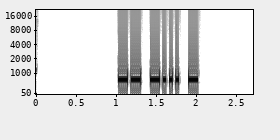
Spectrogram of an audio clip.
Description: Morse code, heard as a keyed tone, about 31 wpm, 700 Hz. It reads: MBT
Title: USA Call Sign Postfixes - 3 Letters 30wpm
